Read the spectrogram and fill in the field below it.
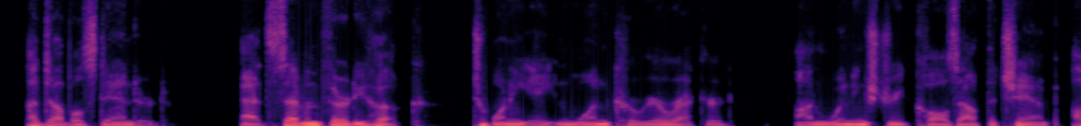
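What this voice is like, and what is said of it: Mock-serious formal reading voice. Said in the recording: “in my serious Twitter voice”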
